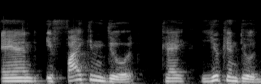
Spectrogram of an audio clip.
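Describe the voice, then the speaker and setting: A man speaks with a non-native accent and an animated tone. His pitch varies in an ordinary way. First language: not English. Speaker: internet marketing coach. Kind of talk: webinar presentation. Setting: video call. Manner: halting.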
